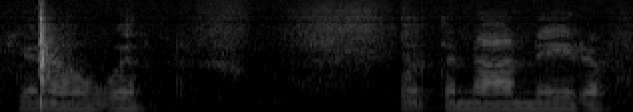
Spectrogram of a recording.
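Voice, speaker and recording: There is noticeable background noise as a woman speaks in a fairly low pitch. She has a Great Lakes accent. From northern Minnesota, Ojibwe community. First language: Ojibwe. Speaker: Ojibwe elder. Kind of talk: oral history interview. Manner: halting, many fillers.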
